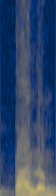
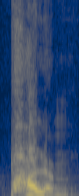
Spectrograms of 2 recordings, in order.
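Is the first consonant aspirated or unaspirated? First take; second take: unaspirated; aspirated. First: The first consonant is said without aspiration. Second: The first consonant is said with aspiration. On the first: The speaker calls it wrong. "you don't say Phalam" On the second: The speaker calls it right. "but Phalam"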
